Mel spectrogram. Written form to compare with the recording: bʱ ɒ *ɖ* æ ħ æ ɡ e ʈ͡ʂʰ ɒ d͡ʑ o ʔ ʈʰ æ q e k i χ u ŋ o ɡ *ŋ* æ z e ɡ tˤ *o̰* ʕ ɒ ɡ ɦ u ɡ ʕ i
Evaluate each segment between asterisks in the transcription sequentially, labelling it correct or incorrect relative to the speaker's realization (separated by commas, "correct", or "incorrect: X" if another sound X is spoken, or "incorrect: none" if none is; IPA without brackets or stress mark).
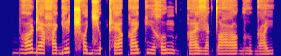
correct, incorrect: q, incorrect: o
